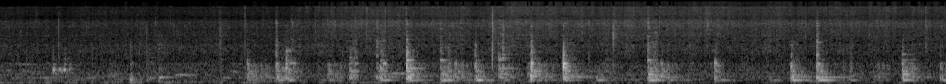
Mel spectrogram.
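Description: Onions fry in a pan with pepper powder while a spoon stirs them, giving soft continuous sizzling broken by repeated scraping and tapping strokes against the pan, close and alone without talk.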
